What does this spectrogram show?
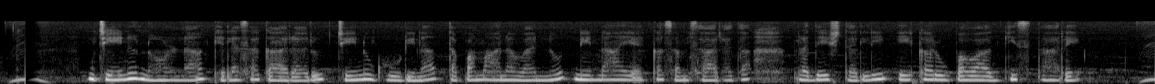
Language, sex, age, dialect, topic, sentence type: Kannada, female, 18-24, Mysore Kannada, agriculture, statement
